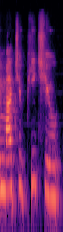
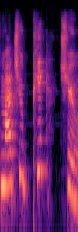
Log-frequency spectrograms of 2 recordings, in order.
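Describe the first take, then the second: First: The second word has no k sound. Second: The second word has a clear k sound. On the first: It means something rude. The speaker calls it wrong. "mispronounce it and you say Machu Picchu, as most do" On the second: It means old mountain. The speaker calls it right. "you have to pronounce it Picchu ... like peak"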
